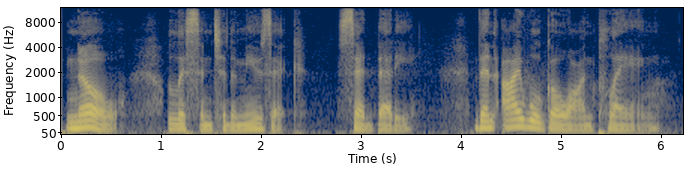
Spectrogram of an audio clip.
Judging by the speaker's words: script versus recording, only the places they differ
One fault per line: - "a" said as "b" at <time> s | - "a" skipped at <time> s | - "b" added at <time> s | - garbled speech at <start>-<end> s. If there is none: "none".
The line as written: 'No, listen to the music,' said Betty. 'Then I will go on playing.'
none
